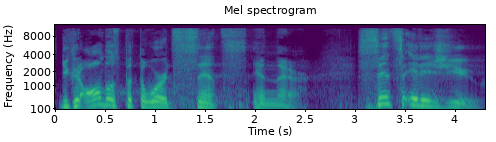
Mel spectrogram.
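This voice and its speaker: A man's voice: a little high, sing-song, measured pace. A man preaching a sermon in a conversational manner, putting rhetorical questions to his congregation. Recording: reverberant hall sound.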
